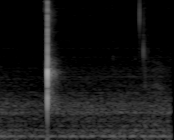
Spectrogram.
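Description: A single sharp, crisp finger snap rings out, followed by quiet with only a low steady hum in the background.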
